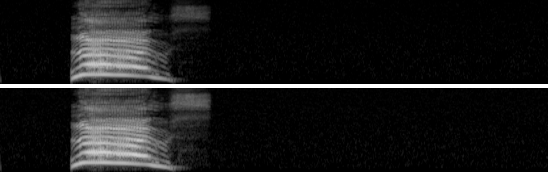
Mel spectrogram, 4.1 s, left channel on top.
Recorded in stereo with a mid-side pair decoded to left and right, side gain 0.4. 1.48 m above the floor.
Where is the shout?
5° left; by 1.6 s 70° right.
